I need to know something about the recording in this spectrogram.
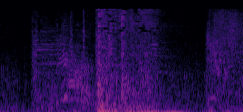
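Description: A gun fires in loud bursts.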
